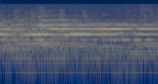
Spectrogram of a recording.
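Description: Handbell choir ringing a chord of several handbells whose tones ring on and overlap, with a new high bell note coming in partway through.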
